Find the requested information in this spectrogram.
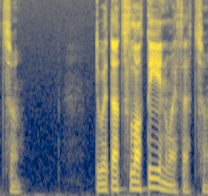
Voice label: "tlodi", Welsh

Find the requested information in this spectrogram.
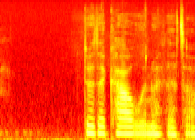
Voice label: "cawl", Welsh

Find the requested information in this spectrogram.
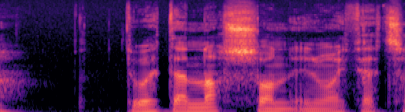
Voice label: "noson", Welsh

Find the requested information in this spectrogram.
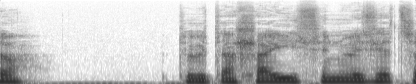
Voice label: "llaith", Welsh

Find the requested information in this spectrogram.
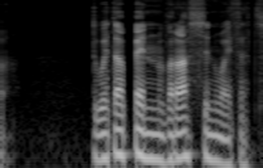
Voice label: "benfras", Welsh

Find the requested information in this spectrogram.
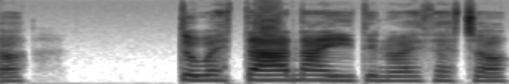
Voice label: "naid", Welsh

